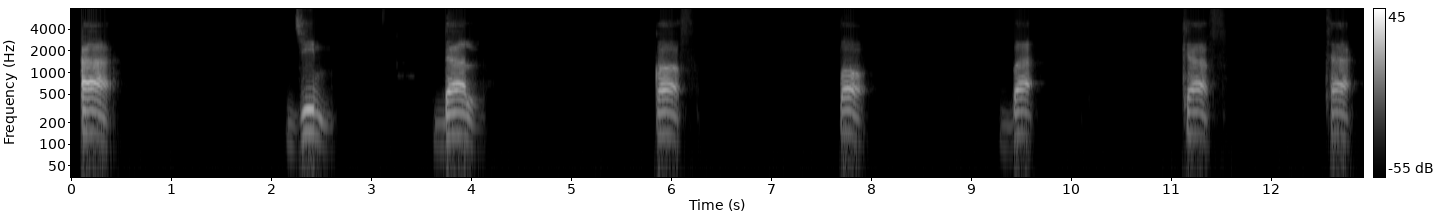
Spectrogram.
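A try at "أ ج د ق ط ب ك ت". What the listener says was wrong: Oke, alhamdulillah.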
